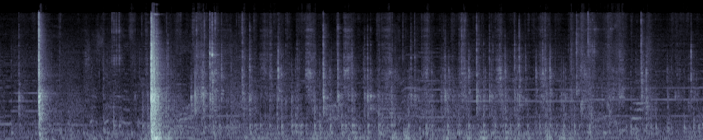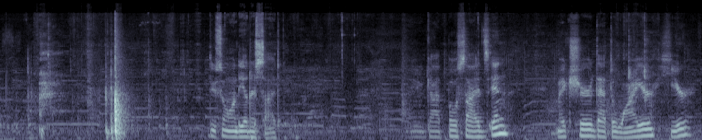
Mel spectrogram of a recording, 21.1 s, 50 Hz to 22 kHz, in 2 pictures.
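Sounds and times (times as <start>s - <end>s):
small hard parts clicking: 1.6s - 13.4s.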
